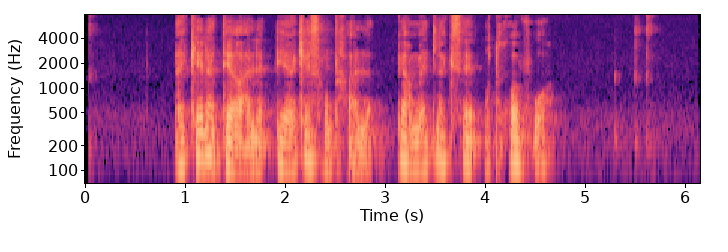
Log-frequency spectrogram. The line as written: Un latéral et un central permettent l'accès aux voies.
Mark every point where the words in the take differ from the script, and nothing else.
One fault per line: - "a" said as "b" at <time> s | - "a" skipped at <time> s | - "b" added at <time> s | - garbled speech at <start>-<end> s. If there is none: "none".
- "quai" added at 1.0 s
- "quai" added at 2.1 s
- "trois" added at 4.0 s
